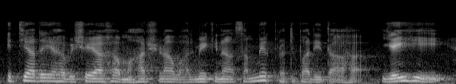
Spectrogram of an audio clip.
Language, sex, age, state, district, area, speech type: Sanskrit, male, 60+, Telangana, Peddapalli, urban, spontaneous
